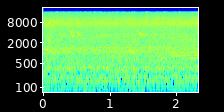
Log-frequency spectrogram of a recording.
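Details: A honey bee colony that raised queen cells and made royal jelly, now being reorganised as food in the hive runs low; an even, unbroken mass hum of bees throughout.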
